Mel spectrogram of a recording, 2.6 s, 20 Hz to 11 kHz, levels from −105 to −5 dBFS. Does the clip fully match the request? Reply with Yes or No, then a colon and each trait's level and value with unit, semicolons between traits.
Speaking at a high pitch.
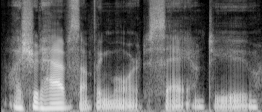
No: low, 110 Hz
